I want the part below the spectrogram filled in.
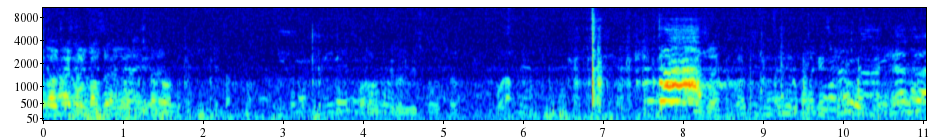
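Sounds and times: distant talk: 0.0 - 6.3
bat cracking on ball: 6.8 - 7.8
person yelling: 7.6 - 8.4.

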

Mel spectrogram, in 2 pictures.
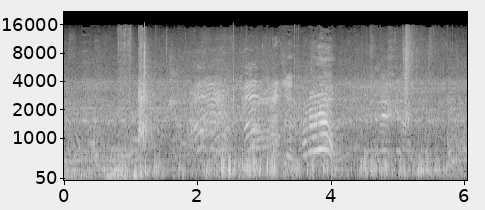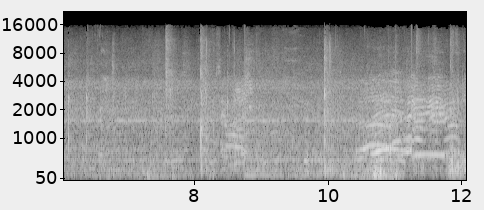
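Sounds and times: spectators chattering and calling: 0.0 - 12.0
baseball striking: 1.1 - 1.5, 6.0 - 8.6, 9.9 - 10.4.

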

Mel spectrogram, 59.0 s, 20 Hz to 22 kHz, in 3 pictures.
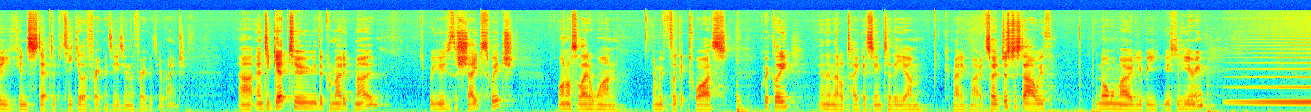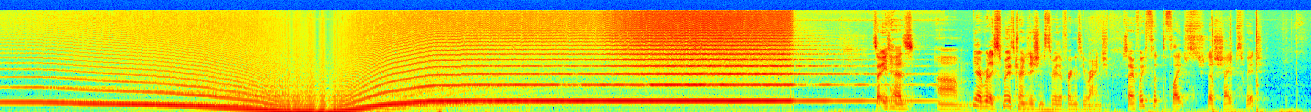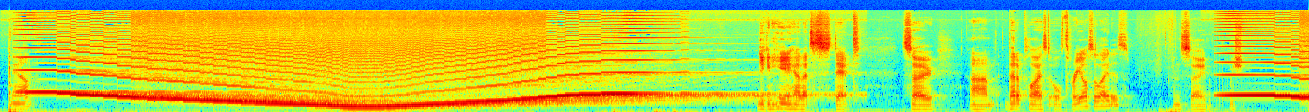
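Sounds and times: synthesizer drone gliding in pitch: 18.4 - 33.9, 39.8 - 52.4, 57.6 - 58.9.

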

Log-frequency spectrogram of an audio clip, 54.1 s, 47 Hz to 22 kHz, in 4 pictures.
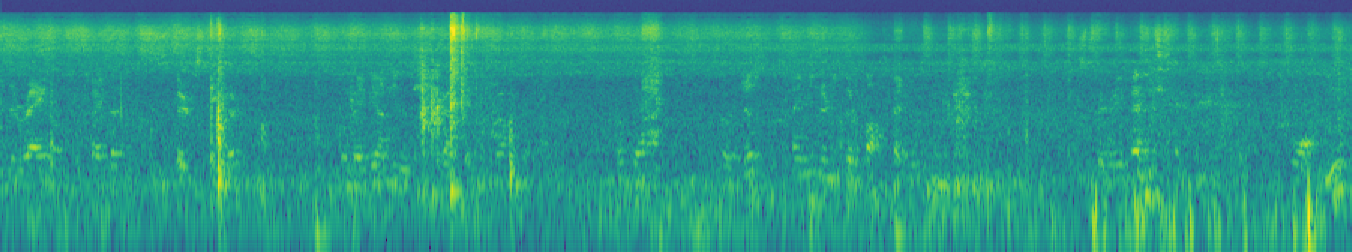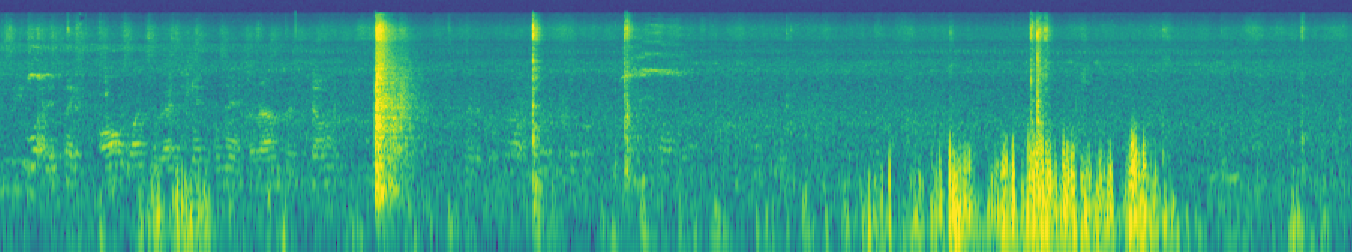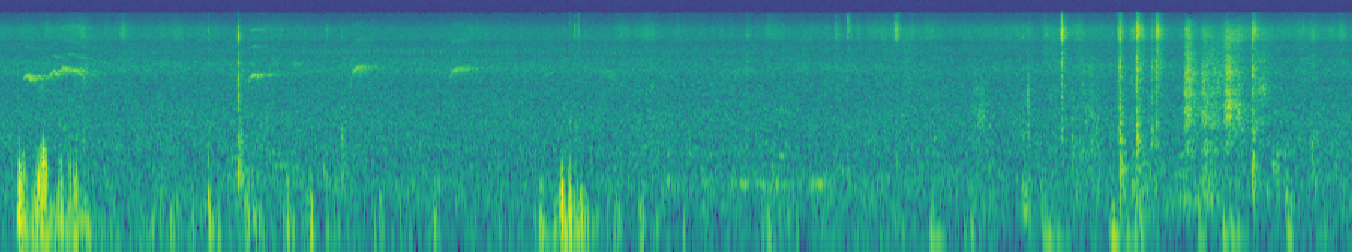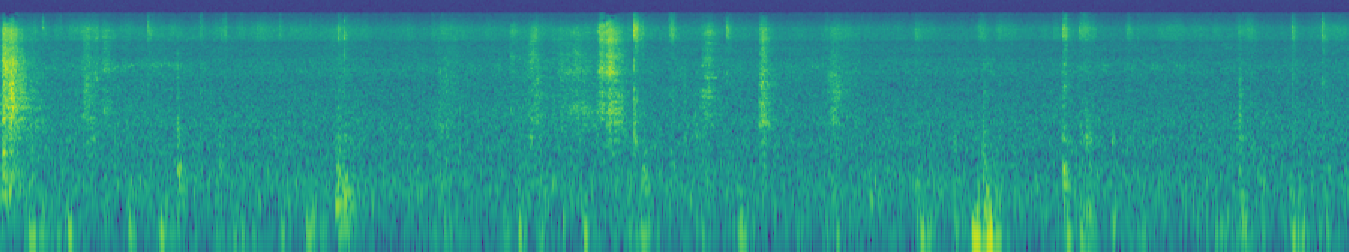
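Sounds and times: faint bird chirps: 7.1 - 16.8, 19.2 - 20.7, 27.2 - 28.2, 29.3 - 32.0.

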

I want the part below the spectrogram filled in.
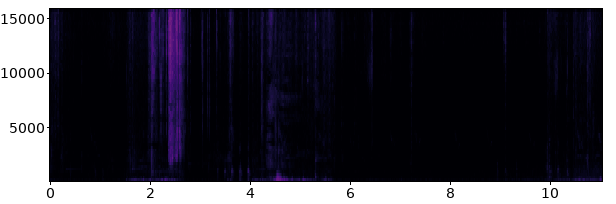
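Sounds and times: chickens clucking: 0.6 - 1.5, 3.0 - 5.8, 8.7 - 11.0.

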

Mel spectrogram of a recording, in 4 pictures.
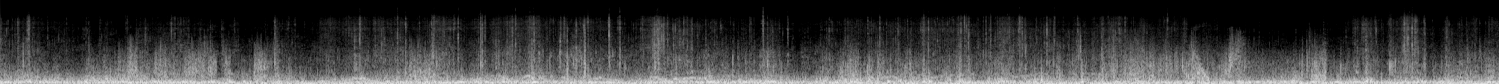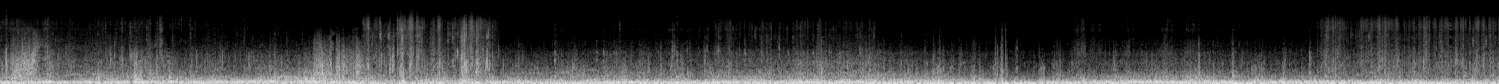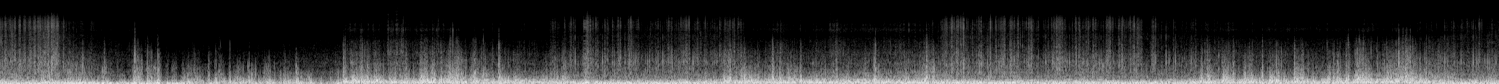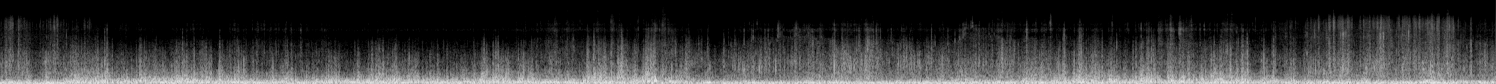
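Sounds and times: vehicle noise: 0.0 - 31.0, 33.4 - 59.9
wind buffeting microphone: 0.0 - 59.9.

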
